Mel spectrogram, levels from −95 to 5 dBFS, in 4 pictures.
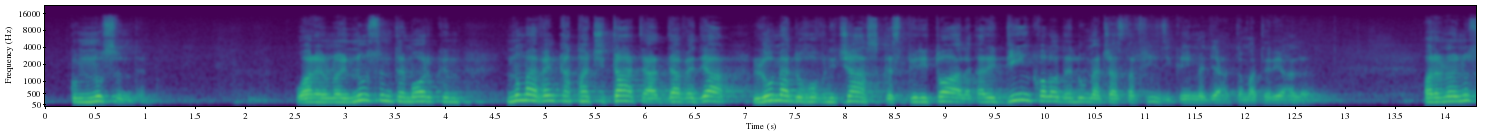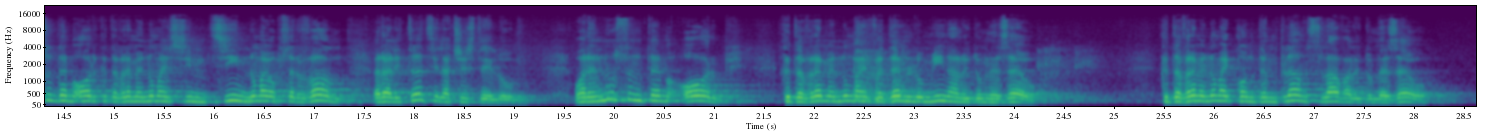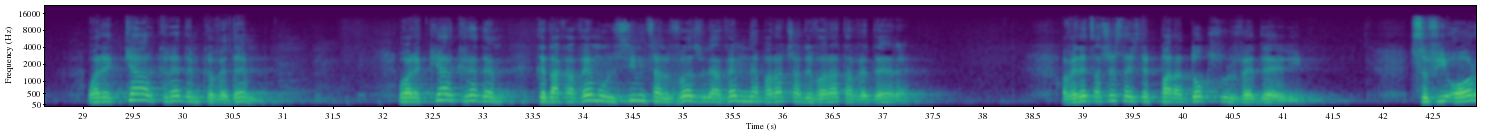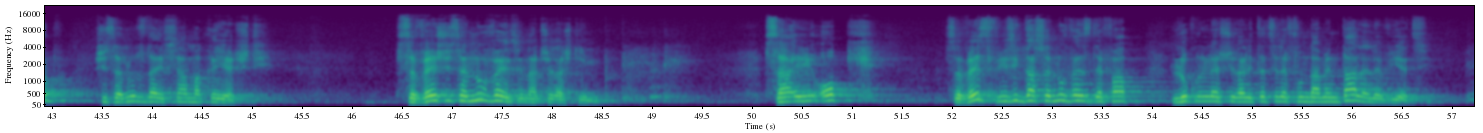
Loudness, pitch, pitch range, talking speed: -22 LUFS, 185 Hz, 165-205 Hz, 135 wpm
